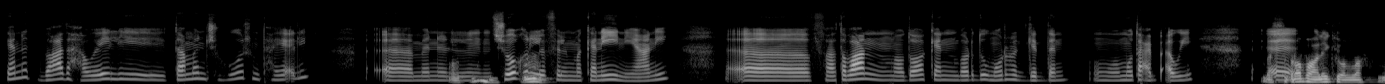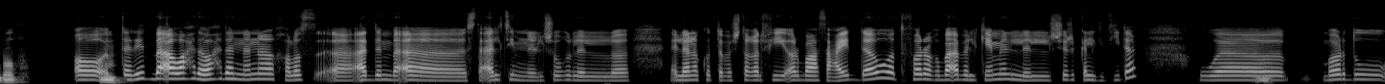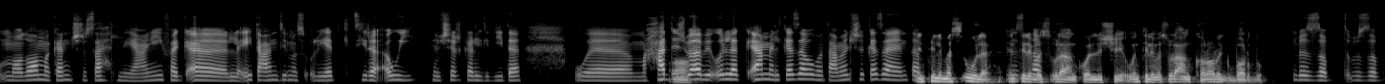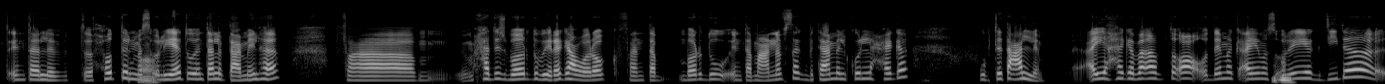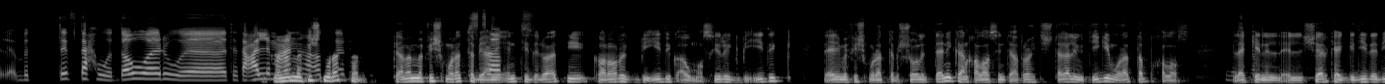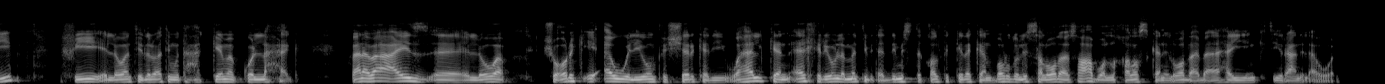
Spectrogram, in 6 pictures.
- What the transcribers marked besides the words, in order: tapping
- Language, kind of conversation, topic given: Arabic, podcast, إزاي أخدت قرار إنك تسيب وظيفة مستقرة وتبدأ حاجة جديدة؟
